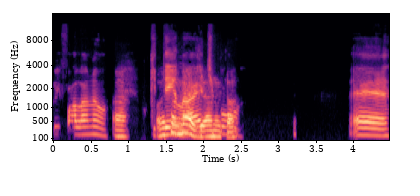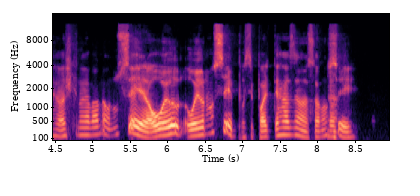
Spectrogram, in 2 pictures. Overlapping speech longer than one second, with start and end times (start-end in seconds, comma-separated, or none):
1.2-2.5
